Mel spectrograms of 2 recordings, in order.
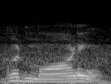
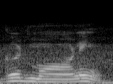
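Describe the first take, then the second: Both takes have the same delivery.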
